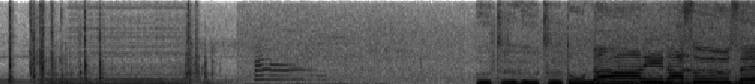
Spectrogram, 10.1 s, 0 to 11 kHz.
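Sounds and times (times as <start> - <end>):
cat meowing: 3.3 - 4.5.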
